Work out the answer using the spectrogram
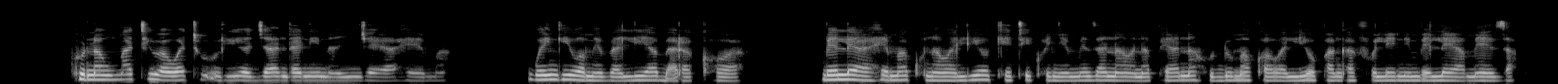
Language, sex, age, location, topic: Swahili, female, 18-24, Kisumu, government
